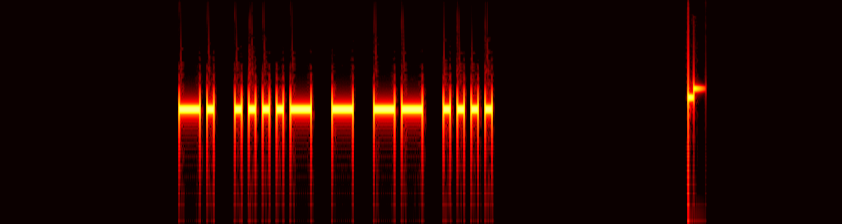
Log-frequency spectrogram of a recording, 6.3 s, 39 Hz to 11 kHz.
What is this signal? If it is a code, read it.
Morse code, heard as a keyed tone, about 23 wpm, 700 Hz. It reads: N4TMH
